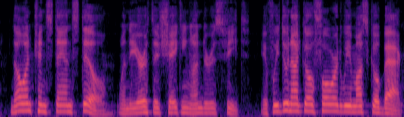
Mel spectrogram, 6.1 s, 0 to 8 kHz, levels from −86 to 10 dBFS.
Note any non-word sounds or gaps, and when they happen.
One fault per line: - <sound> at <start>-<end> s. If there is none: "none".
none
